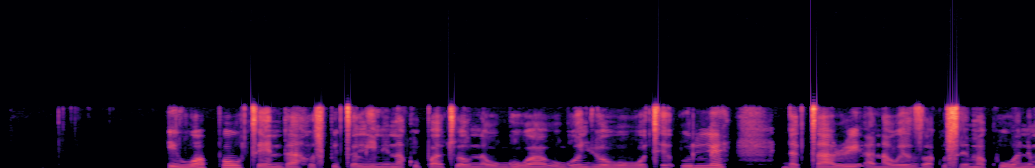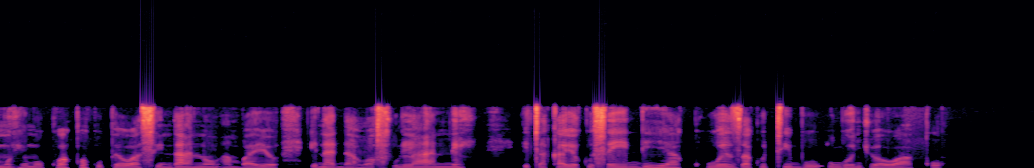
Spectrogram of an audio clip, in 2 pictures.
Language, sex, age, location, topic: Swahili, female, 25-35, Kisumu, health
